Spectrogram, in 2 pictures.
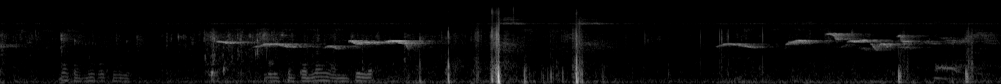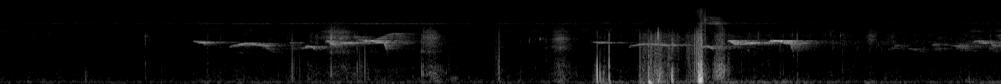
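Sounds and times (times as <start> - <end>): bird singing: 0.0 - 4.4, 7.1 - 10.4, 11.9 - 14.2, 15.8 - 20.0.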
